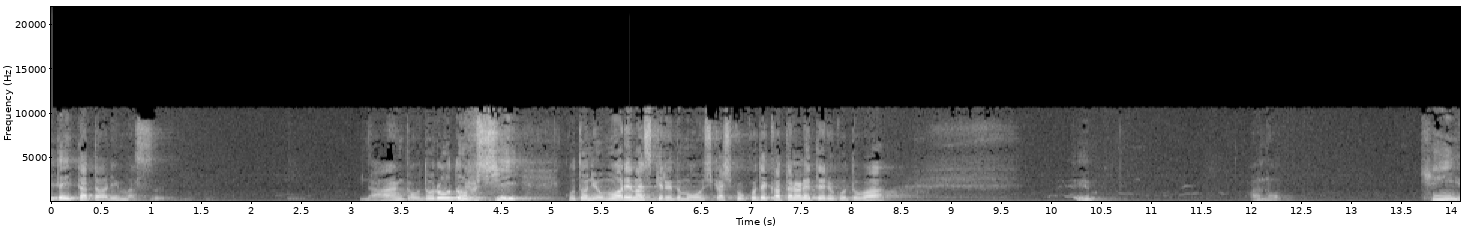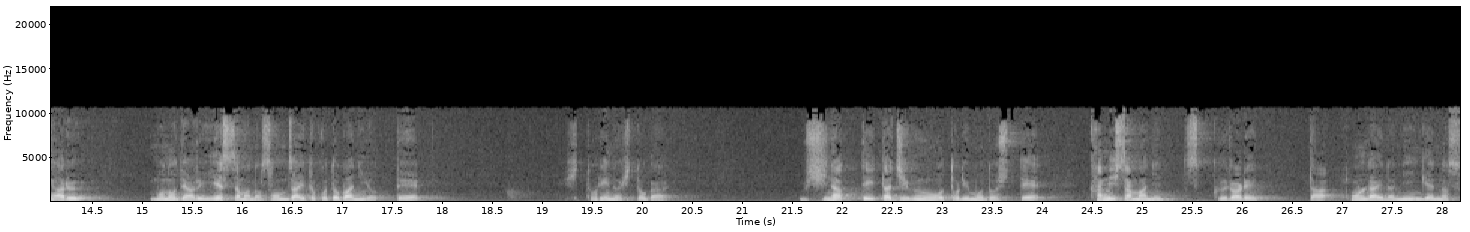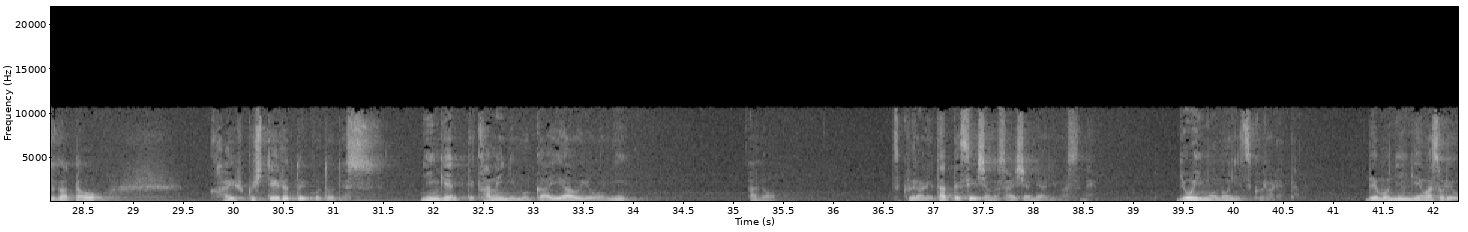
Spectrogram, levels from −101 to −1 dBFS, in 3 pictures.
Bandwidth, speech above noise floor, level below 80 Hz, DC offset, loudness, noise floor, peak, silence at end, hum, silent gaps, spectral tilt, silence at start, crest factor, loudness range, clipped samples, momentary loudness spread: 11 kHz; 37 dB; -46 dBFS; under 0.1%; -21 LUFS; -58 dBFS; 0 dBFS; 0 s; none; none; -4.5 dB/octave; 0 s; 22 dB; 17 LU; under 0.1%; 25 LU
